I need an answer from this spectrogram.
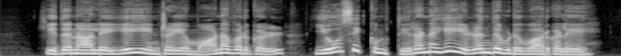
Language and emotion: Tamil, sad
